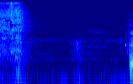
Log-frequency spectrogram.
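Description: Paper towel crinkling and rustling as it is handled on the floor, stopping half a second in; then near quiet with one faint tap a little after a second in.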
